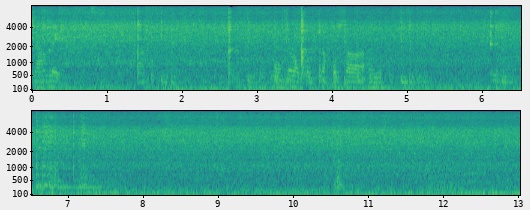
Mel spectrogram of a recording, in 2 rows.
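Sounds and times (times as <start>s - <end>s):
chicken sizzling in a metal pot: 0.0s - 13.0s
metal ladle scraping and clinking: 6.1s - 7.7s.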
